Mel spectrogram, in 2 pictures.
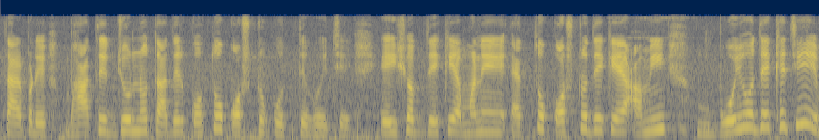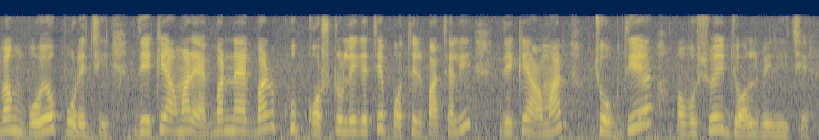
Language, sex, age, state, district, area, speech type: Bengali, female, 45-60, West Bengal, South 24 Parganas, rural, spontaneous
